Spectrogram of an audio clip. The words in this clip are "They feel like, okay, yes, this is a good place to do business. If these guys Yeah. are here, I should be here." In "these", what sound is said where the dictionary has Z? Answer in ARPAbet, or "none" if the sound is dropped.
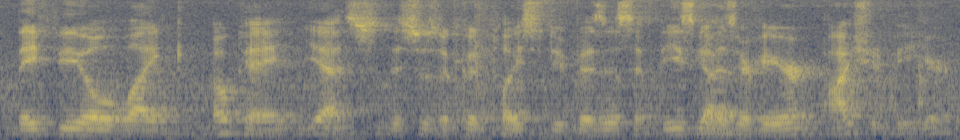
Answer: Z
